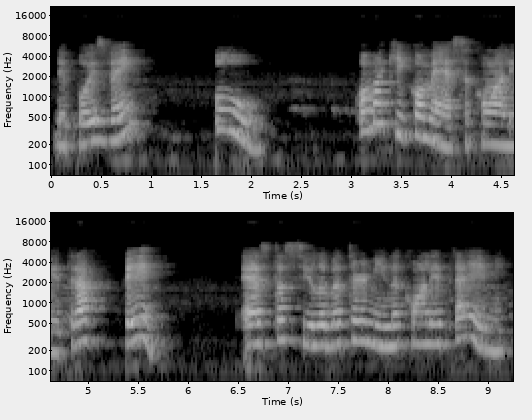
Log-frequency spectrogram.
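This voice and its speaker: A woman teacher slowly walking children through a spelling exercise, explaining step by step and checking in often to see if they follow. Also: fairly high pitch. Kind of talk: slow, patient spelling lesson for children. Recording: roomy, dull sound, distant from the mic.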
